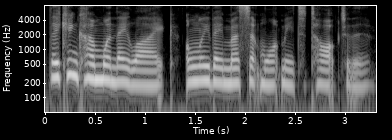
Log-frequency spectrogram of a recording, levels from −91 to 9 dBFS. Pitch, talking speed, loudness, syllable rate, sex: 210 Hz, 270 wpm, -18 LUFS, 5.1 syllables/s, female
